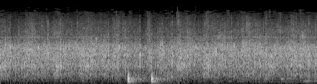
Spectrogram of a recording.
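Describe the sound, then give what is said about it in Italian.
An audience applauds steadily throughout to thank a priest being sent to a new parish in Novellara, a dense, even wash of many hands clapping at a fairly loud level, with no pauses and no voices standing out. “gli facciamo un altro applauso, gli auguriamo...”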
